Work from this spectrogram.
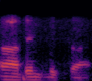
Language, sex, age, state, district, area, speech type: Telugu, male, 18-30, Telangana, Jangaon, urban, conversation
